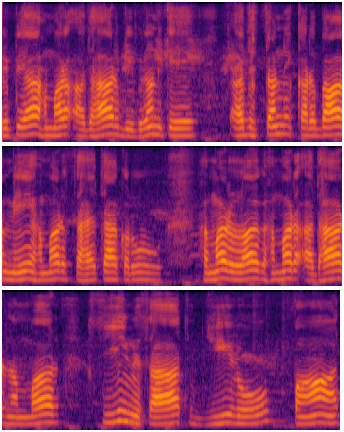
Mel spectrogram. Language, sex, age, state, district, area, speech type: Maithili, male, 60+, Bihar, Madhubani, rural, read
